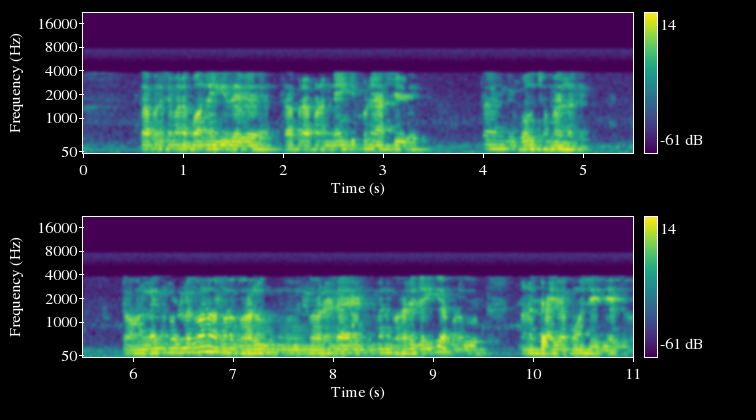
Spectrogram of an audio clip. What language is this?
Odia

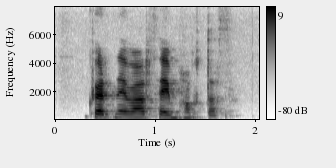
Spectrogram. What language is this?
Icelandic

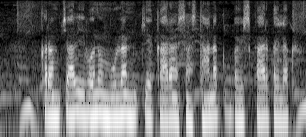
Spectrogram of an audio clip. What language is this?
Maithili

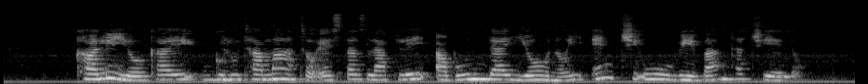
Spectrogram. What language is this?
Esperanto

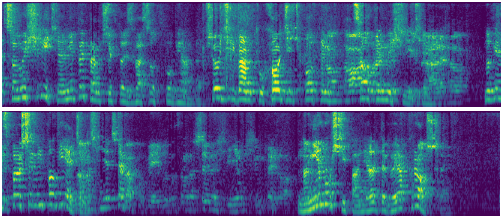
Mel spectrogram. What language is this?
Polish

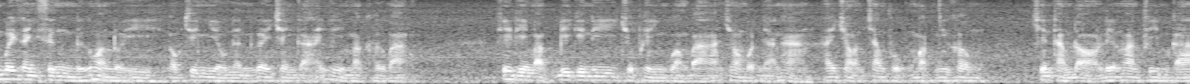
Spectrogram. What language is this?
Vietnamese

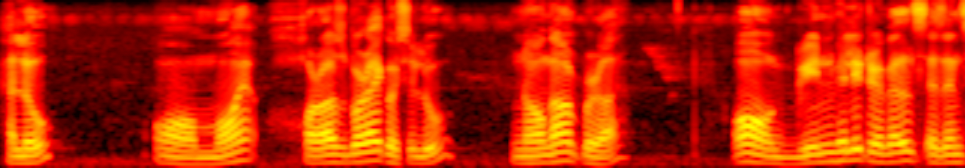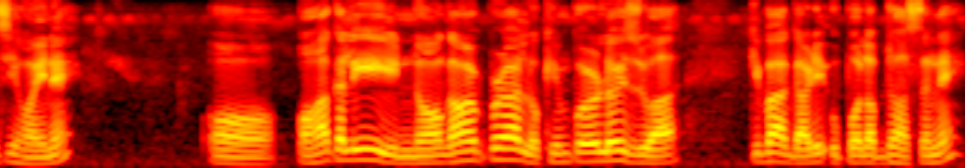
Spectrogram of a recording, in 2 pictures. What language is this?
Assamese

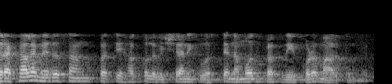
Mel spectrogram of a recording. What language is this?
Telugu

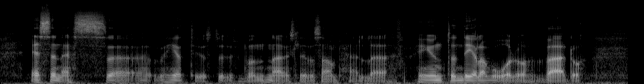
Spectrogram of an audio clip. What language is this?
Swedish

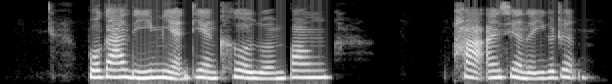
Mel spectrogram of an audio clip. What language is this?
Chinese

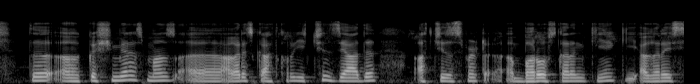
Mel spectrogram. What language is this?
Kashmiri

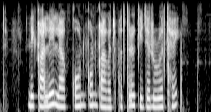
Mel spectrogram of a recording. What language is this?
Magahi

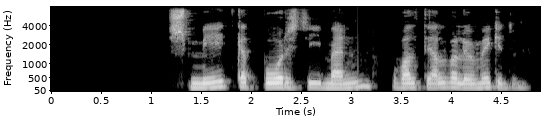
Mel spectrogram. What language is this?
Icelandic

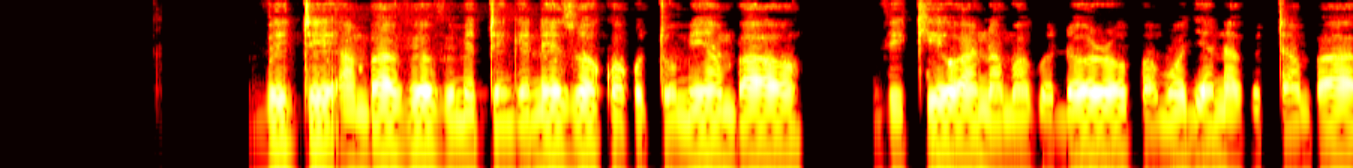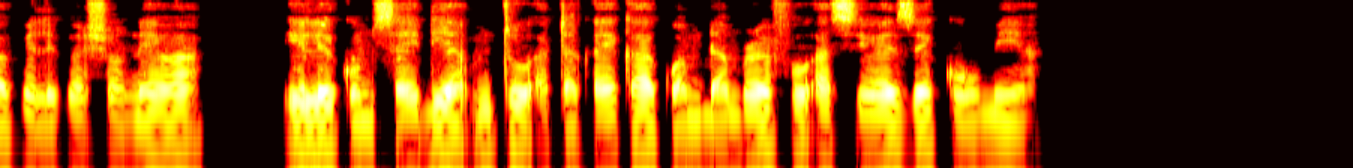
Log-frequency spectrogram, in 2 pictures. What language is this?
Swahili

